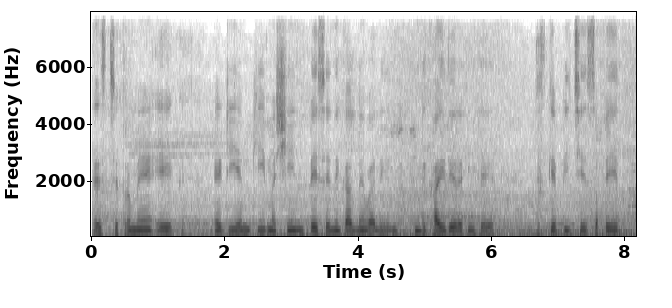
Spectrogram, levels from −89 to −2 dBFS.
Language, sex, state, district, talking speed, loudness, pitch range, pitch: Hindi, female, Maharashtra, Nagpur, 130 wpm, -30 LUFS, 135-150 Hz, 140 Hz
